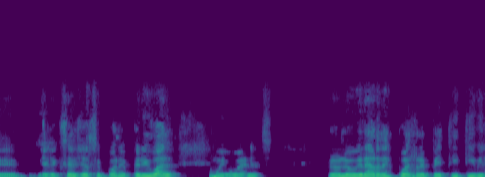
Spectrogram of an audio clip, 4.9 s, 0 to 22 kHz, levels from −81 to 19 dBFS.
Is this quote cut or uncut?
cut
